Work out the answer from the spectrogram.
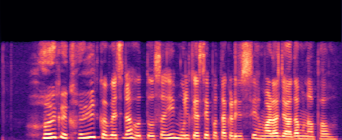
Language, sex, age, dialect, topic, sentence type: Magahi, female, 46-50, Western, agriculture, question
